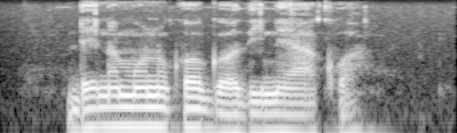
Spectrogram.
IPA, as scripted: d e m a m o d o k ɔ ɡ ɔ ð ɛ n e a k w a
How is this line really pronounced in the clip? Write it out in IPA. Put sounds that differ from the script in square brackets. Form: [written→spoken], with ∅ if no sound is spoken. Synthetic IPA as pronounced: d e [m→n] a m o [d→n] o k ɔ ɡ ɔ ð [ɛ→i] n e a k w a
